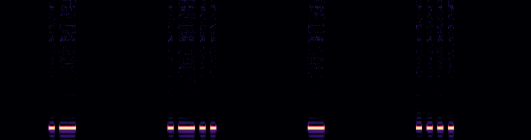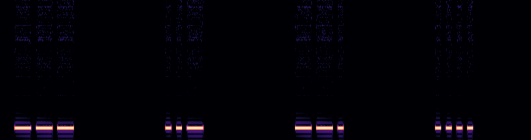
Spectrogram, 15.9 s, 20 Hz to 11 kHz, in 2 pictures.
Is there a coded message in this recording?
Yes: Morse code from 0.7 to 15.1 s, heard as a keyed tone, about 15 wpm, spaced as for 5 wpm, 1000 Hz. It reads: ALTHOUGH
